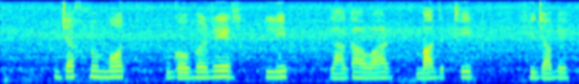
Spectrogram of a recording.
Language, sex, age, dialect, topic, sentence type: Magahi, male, 46-50, Northeastern/Surjapuri, agriculture, statement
